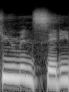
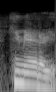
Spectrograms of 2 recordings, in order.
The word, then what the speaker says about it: Human(c)ity: channel is called humanity now it looks like it's human city but he did say on the live streams that it's pronounced humanity so it's a pretty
